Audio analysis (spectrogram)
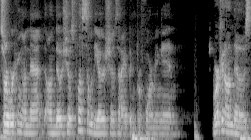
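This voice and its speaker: A man with an American accent and a fairly high pitch, very fast, fairly even in intonation, with big swings in loudness over a quiet background. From Ohio. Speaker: theme park performer; guest. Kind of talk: casual interview; interview answer. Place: meeting room.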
